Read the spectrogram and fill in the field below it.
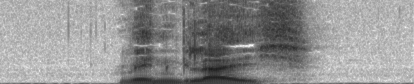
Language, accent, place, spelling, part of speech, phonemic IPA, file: German, Germany, Berlin, wenngleich, conjunction, /vɛnˈɡlaɪç/, De-wenngleich.ogg
- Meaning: albeit (despite its being; although)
